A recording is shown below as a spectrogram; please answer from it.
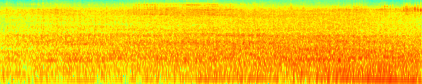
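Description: Heavy six-wheel vacuum tanker truck (sewage truck) driving slowly past with its diesel engine running, a steady engine sound that grows gradually louder as it comes closer.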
